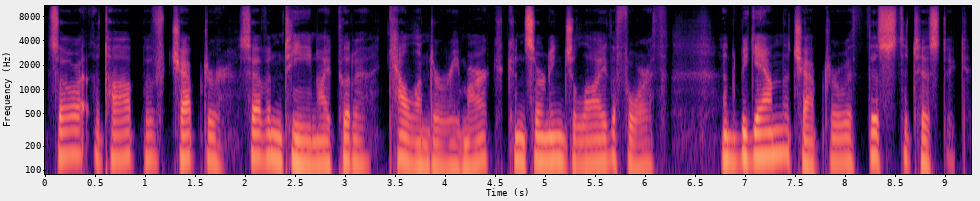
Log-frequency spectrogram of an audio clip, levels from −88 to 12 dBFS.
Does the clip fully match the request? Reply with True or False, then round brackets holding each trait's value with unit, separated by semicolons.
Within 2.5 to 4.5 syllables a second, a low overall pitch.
True (4.3 syllables/s; 125 Hz)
